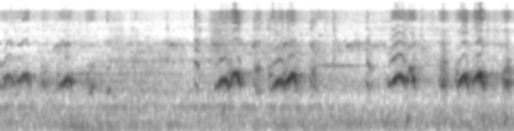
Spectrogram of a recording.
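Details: Pet cockatiel calling in bursts of bright, whistled chirps, each a quick rising-and-falling note, clustered in groups of two or three through the clip with short pauses between, over a faint steady background hum.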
